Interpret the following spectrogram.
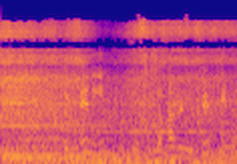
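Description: Video slot machine in its bonus feature, as the jackpot wheel resolves. A low steady hum is heard under the busy noise of the casino floor, with voices in it.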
